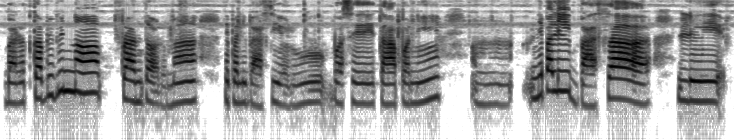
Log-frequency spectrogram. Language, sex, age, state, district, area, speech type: Nepali, female, 18-30, West Bengal, Darjeeling, rural, spontaneous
